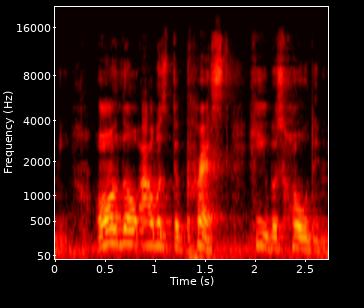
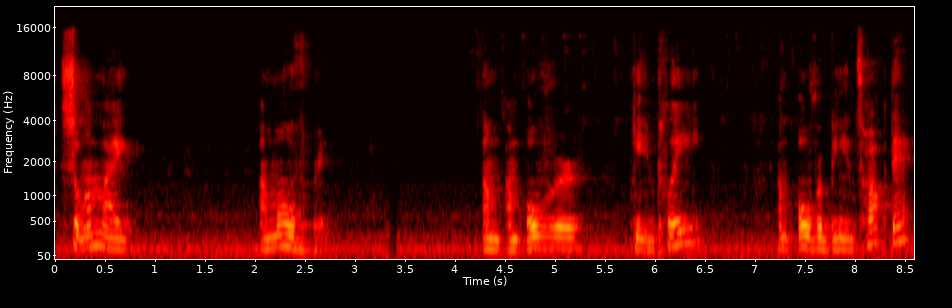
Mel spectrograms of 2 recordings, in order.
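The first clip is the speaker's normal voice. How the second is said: ordinary talk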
